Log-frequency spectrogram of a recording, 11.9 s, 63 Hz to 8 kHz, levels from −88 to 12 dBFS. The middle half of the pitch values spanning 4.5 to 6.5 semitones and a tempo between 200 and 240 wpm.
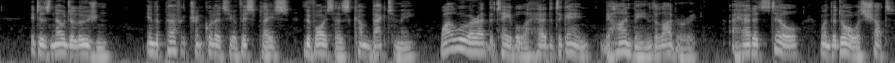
No: average, 4.0 semitones; fast, 205 wpm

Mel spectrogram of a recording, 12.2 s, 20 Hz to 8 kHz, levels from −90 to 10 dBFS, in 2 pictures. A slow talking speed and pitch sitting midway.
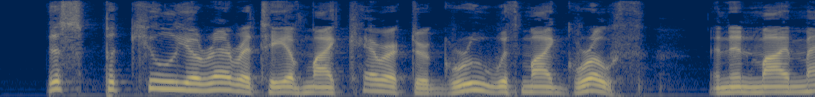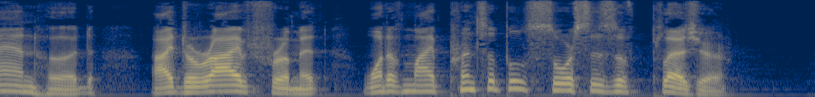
No: slow, 115 wpm; low, 130 Hz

